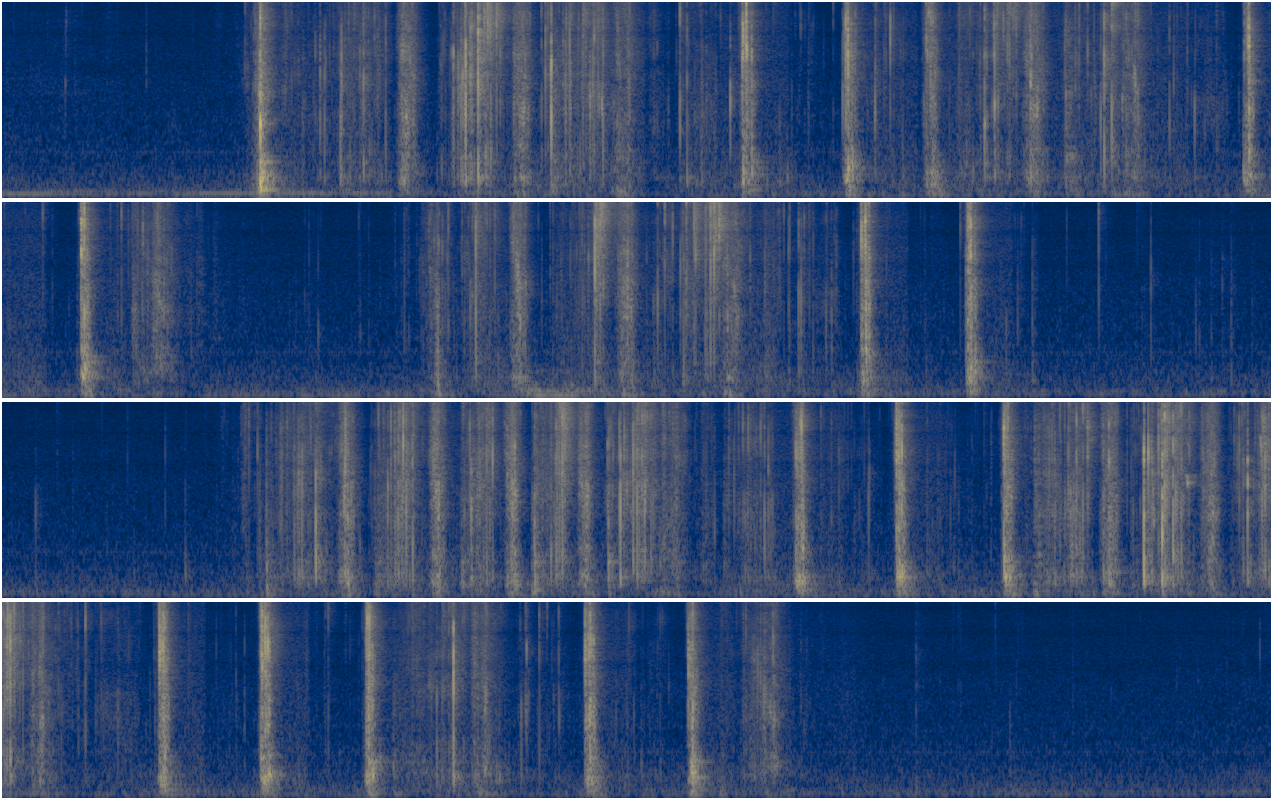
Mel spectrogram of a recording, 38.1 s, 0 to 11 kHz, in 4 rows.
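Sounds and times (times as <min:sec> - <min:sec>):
hands squishing slime: 0:01.8 - 0:11.1, 0:12.5 - 0:17.2, 0:20.8 - 0:34.6.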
